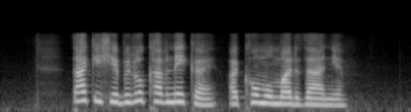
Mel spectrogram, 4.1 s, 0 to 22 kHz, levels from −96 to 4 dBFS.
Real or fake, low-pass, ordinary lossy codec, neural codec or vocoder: fake; 7.2 kHz; none; codec, 16 kHz, 0.2 kbps, FocalCodec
